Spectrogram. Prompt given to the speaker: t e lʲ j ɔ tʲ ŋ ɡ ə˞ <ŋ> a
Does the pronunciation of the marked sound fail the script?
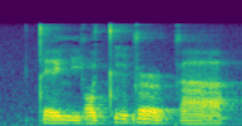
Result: yes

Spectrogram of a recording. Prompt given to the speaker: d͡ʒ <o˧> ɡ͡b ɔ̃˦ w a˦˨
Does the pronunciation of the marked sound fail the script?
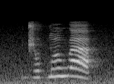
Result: no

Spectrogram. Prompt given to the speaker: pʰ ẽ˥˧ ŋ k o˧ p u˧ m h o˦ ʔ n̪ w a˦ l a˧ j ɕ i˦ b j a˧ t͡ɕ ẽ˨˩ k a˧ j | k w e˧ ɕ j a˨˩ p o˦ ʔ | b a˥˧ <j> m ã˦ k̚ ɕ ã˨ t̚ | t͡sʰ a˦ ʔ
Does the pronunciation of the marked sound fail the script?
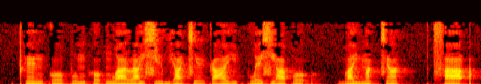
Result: no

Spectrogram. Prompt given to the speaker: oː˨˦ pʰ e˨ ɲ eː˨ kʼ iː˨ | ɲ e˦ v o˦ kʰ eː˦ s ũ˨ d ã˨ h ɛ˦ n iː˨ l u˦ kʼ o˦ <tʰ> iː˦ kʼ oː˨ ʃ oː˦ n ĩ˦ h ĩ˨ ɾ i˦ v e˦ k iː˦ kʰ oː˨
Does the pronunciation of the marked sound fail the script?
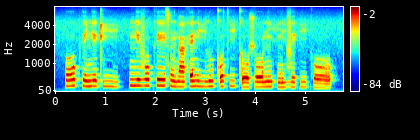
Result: no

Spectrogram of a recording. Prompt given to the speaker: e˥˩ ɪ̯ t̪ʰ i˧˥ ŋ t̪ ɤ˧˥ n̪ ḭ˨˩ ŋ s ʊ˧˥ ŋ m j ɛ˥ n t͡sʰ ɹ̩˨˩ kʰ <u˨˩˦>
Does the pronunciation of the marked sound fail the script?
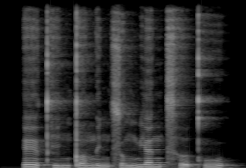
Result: yes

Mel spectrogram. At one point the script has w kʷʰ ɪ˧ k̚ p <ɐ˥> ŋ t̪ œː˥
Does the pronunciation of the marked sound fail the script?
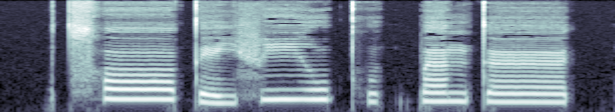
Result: no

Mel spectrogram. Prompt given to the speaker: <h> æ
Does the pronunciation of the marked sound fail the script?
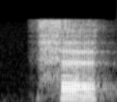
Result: no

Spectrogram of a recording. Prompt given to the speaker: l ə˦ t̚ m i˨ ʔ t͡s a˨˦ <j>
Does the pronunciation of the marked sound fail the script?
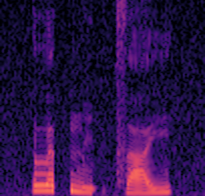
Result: no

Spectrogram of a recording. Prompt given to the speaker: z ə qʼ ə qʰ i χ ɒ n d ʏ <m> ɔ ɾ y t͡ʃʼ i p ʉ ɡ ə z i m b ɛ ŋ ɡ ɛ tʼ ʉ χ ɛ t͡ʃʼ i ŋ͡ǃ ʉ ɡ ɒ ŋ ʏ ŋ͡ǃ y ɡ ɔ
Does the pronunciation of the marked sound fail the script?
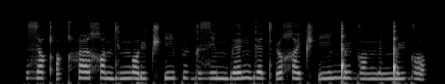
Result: yes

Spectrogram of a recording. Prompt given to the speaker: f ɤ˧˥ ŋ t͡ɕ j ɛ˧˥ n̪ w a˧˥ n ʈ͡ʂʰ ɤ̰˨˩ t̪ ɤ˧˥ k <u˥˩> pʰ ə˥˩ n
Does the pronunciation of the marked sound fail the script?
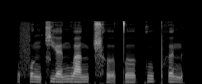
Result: yes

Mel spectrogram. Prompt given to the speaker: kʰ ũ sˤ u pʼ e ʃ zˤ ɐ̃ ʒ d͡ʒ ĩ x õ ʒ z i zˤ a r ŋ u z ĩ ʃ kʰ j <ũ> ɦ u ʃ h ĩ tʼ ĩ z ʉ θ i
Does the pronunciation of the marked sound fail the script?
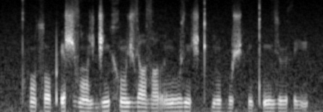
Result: no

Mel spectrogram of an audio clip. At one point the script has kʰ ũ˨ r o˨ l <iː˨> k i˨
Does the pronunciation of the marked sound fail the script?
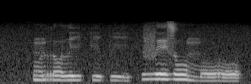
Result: no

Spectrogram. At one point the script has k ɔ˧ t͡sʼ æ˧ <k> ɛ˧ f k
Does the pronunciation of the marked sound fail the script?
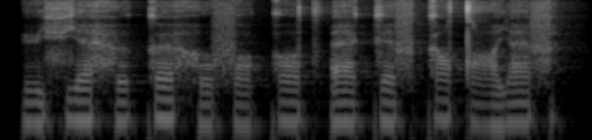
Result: no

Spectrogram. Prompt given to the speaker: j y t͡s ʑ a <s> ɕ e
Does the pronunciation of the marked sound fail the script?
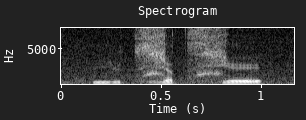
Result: yes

